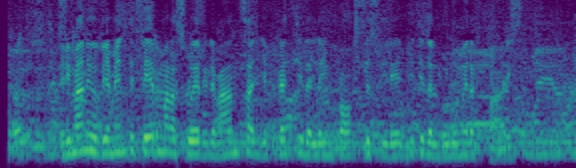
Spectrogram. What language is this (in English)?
Italian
